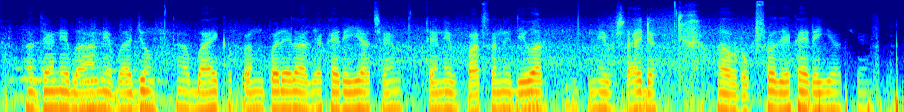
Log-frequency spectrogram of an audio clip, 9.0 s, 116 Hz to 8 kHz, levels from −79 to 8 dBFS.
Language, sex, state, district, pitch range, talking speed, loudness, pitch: Gujarati, male, Gujarat, Gandhinagar, 120-125 Hz, 125 wpm, -18 LUFS, 125 Hz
